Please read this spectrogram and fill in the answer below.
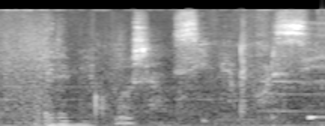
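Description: Whispered speech over soft background music, with several short hissing breaths of whisper and a low steady hum.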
